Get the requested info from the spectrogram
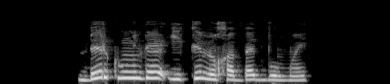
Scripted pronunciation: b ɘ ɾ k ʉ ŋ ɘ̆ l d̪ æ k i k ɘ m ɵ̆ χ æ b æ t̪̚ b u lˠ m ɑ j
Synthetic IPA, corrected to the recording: b ɘ ɾ k ʉ ŋ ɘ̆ l d̪ æ ʔ i k ɘ m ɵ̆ χ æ bː æ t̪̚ b u lˠ m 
